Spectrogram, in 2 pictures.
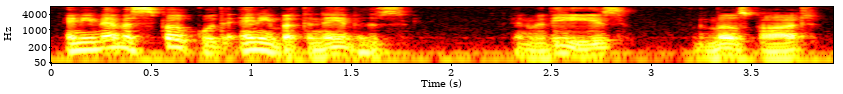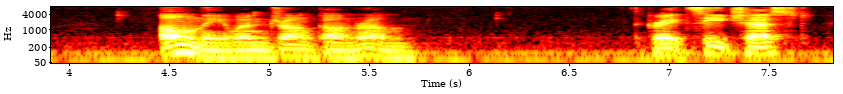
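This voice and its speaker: Male narrator for storybook adventure: theatrical, very varied intonation, husky voice, mid pitch. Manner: theatrical, expressive emphasis. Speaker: storyteller reading a novel aloud.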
